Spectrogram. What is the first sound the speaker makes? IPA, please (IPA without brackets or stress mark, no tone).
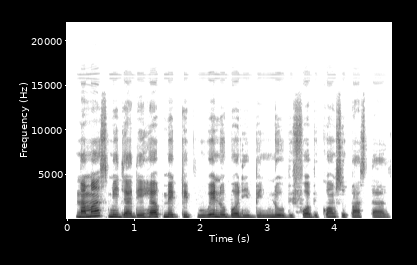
n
